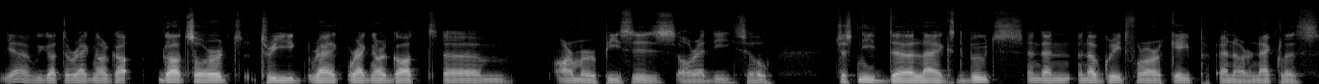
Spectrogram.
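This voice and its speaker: A man streaming a casual update on his game progress, halting with many ums, and he has the hiccups. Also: sits low, darkish tone, smooth, no echo, clean studio sound.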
